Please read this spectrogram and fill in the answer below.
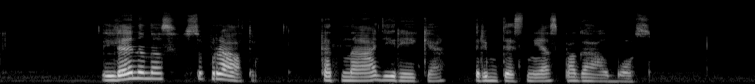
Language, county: Lithuanian, Vilnius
